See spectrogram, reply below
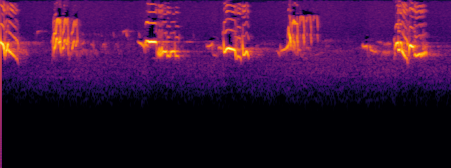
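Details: American robin giving separate song phrases about every second, alternating lower slurred whistles with high, buzzy, broken notes.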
